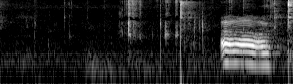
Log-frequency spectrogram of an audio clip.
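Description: Faint crunching of cheese snack sticks being chewed, a sharp click about two and a half seconds in, and a drawn-out wordless vocal sound near the end, the loudest thing heard.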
